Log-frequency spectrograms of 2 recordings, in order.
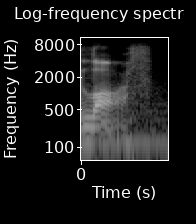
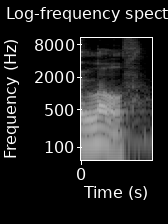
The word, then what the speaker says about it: Lolth: I used to say Loth. I used but- to say Lolth, but now I say Lolth. Because we have Lol, L-O-L. That's why.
